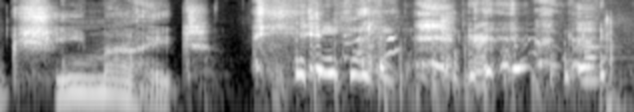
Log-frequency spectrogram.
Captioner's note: both giggle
